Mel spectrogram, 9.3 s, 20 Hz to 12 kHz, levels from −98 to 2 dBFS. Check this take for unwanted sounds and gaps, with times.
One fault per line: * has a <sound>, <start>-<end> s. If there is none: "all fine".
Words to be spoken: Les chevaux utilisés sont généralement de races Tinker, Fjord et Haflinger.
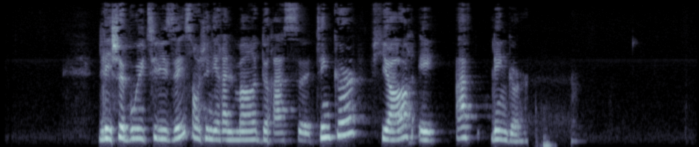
* has a thud, 7.1-7.5 s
